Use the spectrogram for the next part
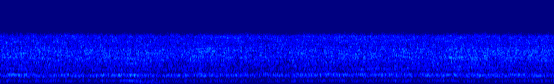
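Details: Honey bees foraging in October, unusually active for the season, hauling pollen and nectar for winter stores; constant rich buzzing of a busy hive entrance, a low steady drone with no pauses.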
